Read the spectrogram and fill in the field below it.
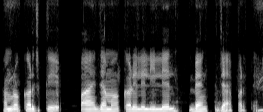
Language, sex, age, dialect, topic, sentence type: Maithili, male, 18-24, Angika, banking, question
